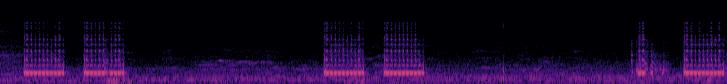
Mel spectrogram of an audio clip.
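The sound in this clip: An unanswered phone call's ringback tone: paired electronic buzzes repeating about every three seconds, with three cycles and the last pair partly cut off, over faint background noise.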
